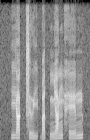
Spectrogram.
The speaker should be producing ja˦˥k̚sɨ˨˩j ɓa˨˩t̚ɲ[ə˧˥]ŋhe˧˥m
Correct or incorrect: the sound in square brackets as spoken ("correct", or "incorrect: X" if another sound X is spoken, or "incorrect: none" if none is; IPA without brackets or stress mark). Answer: incorrect: a˧˥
